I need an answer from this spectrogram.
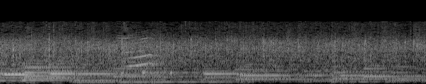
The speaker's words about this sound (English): I'm done. Give me a hand clap. Can you do that?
